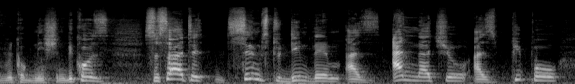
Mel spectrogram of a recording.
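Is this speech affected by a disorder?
No.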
